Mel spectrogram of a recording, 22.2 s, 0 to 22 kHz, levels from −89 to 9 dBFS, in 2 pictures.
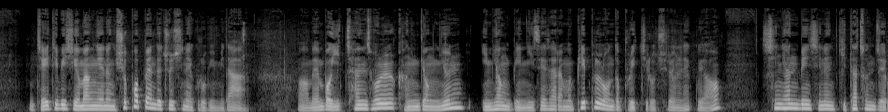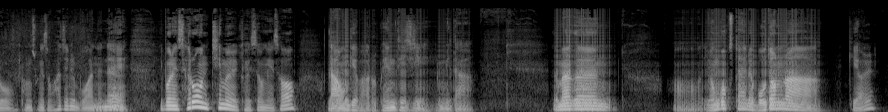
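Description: From 14.77 to 21.74 s the speech has a block size mismatch, with padding. Each block arrives short and is filled out with silence. This causes a buzz at about 86 Hz, fitting 512-sample blocks. Speech slows to 0.861 times normal speed, timbre unchanged.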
